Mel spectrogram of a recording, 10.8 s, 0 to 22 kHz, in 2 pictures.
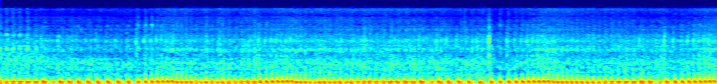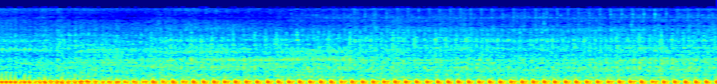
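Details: Bajaj Pulsar N160 motorcycle engine, buttery smooth until the first service at 500 km, rough since: steady low thumping run with a faint rough clatter on every beat; abnormal engine noise, cause unknown.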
